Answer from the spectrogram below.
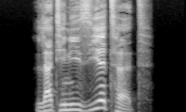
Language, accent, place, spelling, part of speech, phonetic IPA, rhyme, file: German, Germany, Berlin, latinisiertet, verb, [latiniˈziːɐ̯tət], -iːɐ̯tət, De-latinisiertet.ogg
- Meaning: inflection of latinisieren: 1. second-person plural preterite 2. second-person plural subjunctive II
